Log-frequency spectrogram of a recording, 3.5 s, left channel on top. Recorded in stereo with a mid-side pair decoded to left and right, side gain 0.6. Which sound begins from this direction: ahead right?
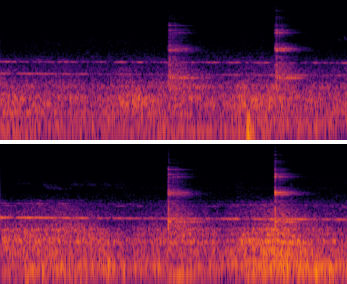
A clink, at 1.7 s.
